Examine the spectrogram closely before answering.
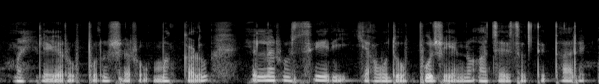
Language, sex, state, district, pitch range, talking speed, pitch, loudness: Kannada, male, Karnataka, Bangalore, 160-185 Hz, 80 wpm, 175 Hz, -19 LUFS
